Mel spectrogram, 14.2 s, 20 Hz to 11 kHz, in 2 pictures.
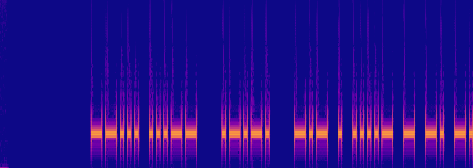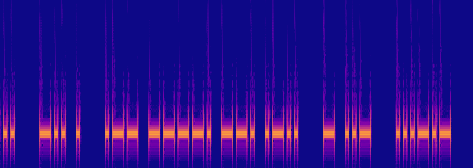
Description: Morse code, heard as a keyed tone, about 22 wpm, 700 Hz. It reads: 73 <AR> KE4TNB DE W9GL TU <SK>
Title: K1USN SST QSO Practice 22wpm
